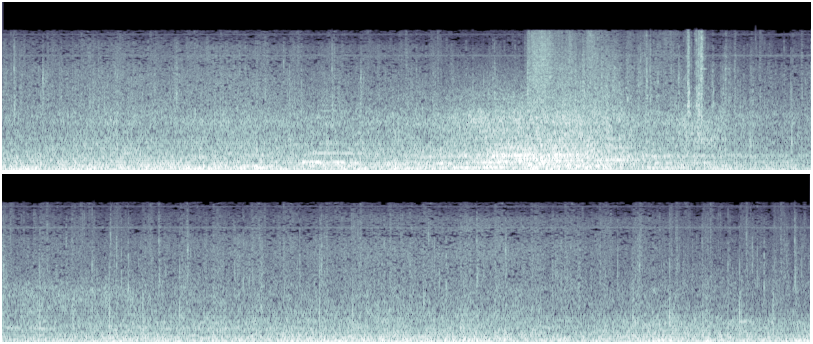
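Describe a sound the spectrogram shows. Footsteps crunch on stone and gravel.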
